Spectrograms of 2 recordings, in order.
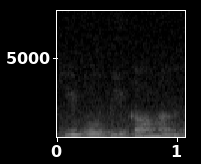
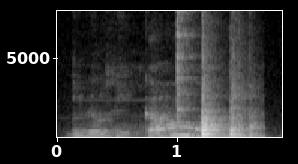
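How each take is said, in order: First: Said in the usual way. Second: Loud, slow, theatrical wail; mock dramatic lament. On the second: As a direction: ham up the loss, drawn out.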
